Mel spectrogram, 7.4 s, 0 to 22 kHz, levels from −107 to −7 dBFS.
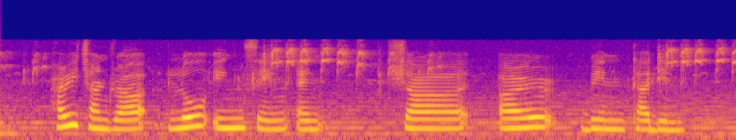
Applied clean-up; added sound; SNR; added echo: none; Bird vocalization, bird call, bird song + Musical instrument; 16 dB; none.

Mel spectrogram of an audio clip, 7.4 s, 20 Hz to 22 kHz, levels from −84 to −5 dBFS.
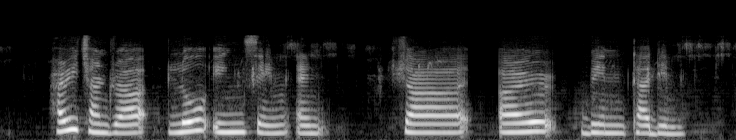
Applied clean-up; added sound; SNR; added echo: neural separator model SepFormer DNS4.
